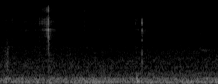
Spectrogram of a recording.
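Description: Paper booklet pages being handled and turned, with two short crisp paper ticks, about half a second and about one and a half seconds in.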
